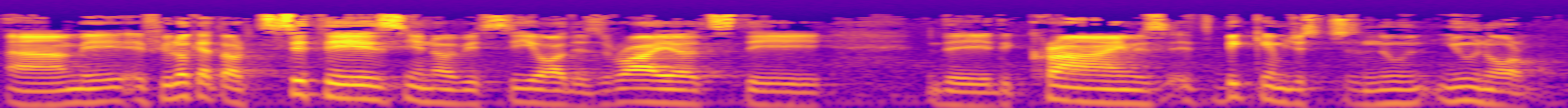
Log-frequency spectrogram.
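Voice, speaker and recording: A man with a Hungarian accent gives an informal sermon as a lay church speaker, often halting as he searches for words. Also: mid-range voice, fairly bright tone, slight background noise.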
